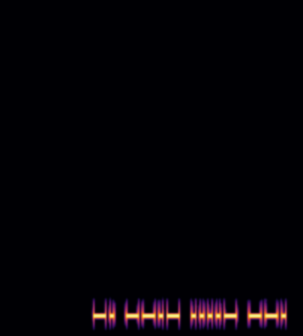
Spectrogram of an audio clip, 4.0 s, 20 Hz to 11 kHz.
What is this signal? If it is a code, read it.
Morse code, heard as a keyed tone, about 22 wpm, 700 Hz. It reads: NQ4G
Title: USA Call Signs - 2x Character Spacing - 22wpm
